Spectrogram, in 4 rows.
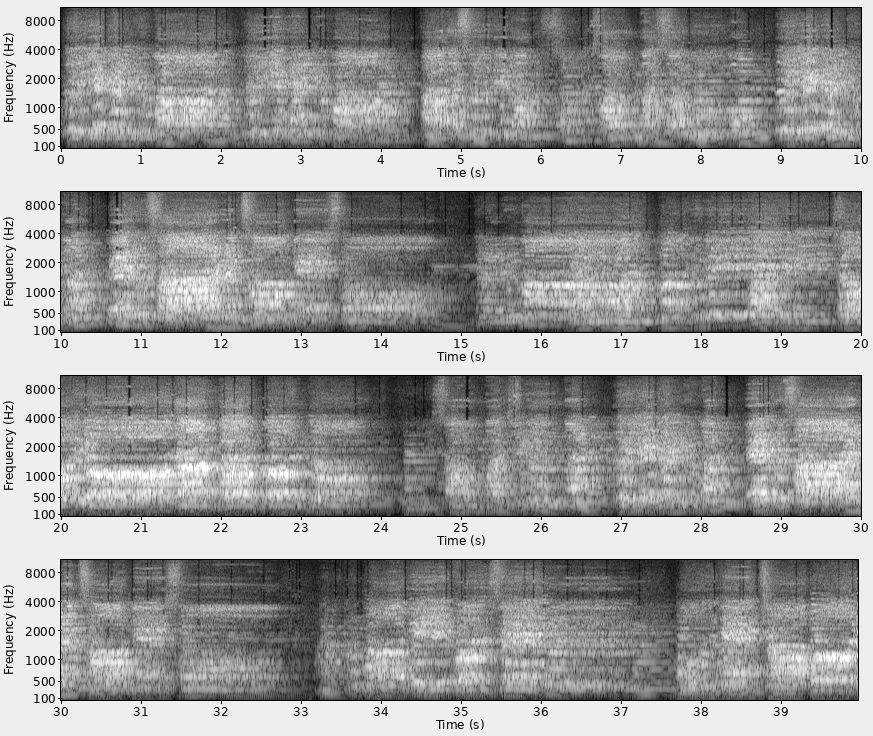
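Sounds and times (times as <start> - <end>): choir singing: 0.0 - 39.9.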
